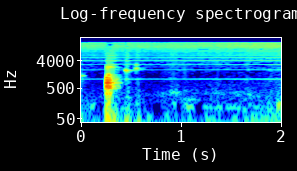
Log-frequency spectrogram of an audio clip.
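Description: A faint, steady electronic tone on a telephone line, with overtones above it, in a pause in a caller's speech. A brief vocal sound comes just after the start.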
